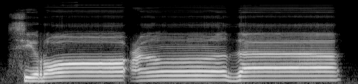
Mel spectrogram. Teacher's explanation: تنوین کے بعد ذال ہے، ذال حروف اخفا میں سے ہے، تو یہاں پر اخفا ہوگا یعنی غنہ کر کے پڑھیں گے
